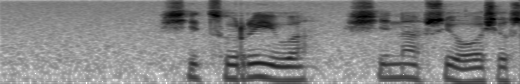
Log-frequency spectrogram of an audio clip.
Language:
Tsonga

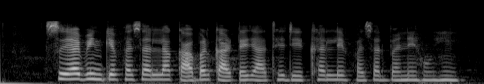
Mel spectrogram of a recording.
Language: Chhattisgarhi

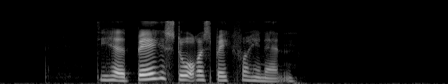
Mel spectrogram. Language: Danish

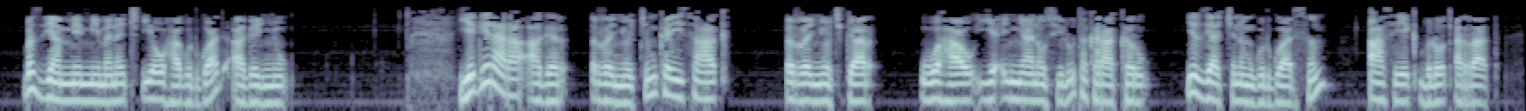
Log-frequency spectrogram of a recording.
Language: Amharic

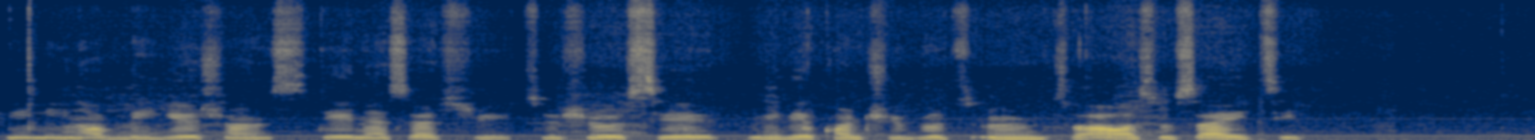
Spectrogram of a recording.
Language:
Nigerian Pidgin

